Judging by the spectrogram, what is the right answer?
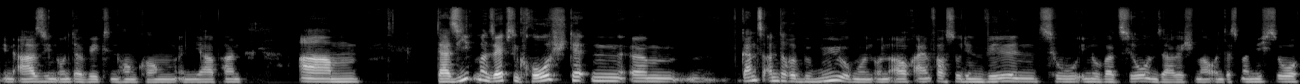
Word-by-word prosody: in 125 -1 -4
Asien 130 0 +1
unterwegs, 120 -1 -3
in 120 - -5
Hongkong, 115 0 -4
in 115 0 -5
Japan. 115 +1 -3 0.6
Ähm, 130 -2 +5 0.7
da 130 0 +6
sieht 225 - +4
man 205 -6 +3
selbst 160 +4 +7
in 160 - -1
Großstädten, 165 -3 +3
ähm, 150 +7 -3
ganz 185 +5 +1
andere 160 -3 -1
Bemühungen 130 -2 0
und 120 0 -3
auch 125 -1 -2
einfach 130 0 -4
so 135 +1 -5
den 125 -2 -3
Willen 135 0 0
zu 130 +1 -5
Innovationen, 125 +2 -2
sage 110 -1 -4
ich 105 - -11
mal, 115 -1 -5
und 115 +1 -6
dass 115 - -8
man 125 - -3
nicht 125 0 -4
so 130 -2 -1
130 Hz, 155 wpm, -22 LUFS, 120-145 Hz, 0.7 s, selbst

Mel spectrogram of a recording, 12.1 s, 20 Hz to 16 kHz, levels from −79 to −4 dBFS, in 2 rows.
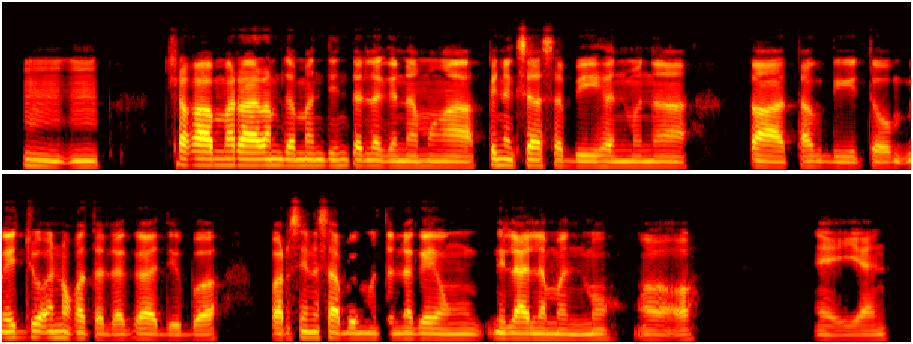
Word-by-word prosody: Mm, 120 -2 -4 0.4
'tsaka 145 -1 +4
mararamdaman 135 -2 +3
din 130 0 -6
talaga 125 -2 +1
ng 115 -1 -1
mga 115 -1 +1 0.2
pinagsasabihan 125 -4 +1
mo 115 - -4
na 110 -1 0 0.4
ta 115 -2 +5
tawag 115 +1 -4
dito, 110 -1 -3
medyo 130 +3 +1
ano 130 0 0
ka 120 -1 -1
talaga, 105 0 0
'di 100 -1 -8
ba, 100 +1 -2 0.3
para 115 - +2
sinasabi 125 -3 0
mo 115 0 -7
talaga 115 +1 +1
'yong 110 -1 -1
nilalaman 115 -3 +2
mo. 105 +1 -5 0.3
Oo, 100 0 -3 0.8
ayan. 100 +2 -3
115 Hz, 140 wpm, -25 LUFS, 110-125 Hz, 0.8 s, ta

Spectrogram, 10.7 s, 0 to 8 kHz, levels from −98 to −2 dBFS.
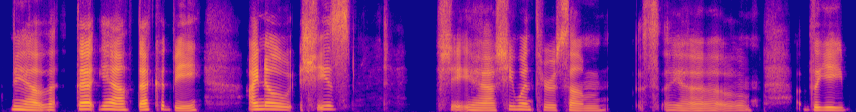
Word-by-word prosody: Yeah, 195 -6 +1
that 195 +2 -5 0.2
that, 235 0 +7
yeah, 220 -3 +3
that 210 +1 +5
could 240 -5 -6
be. 160 +3 +1 0.6
I 225 +1 +7
know 225 -4 +1
she's 240 -1 +3 1.1
she, 180 - -2
yeah, 165 -1 -1
she 225 +7 0
went 215 -2 -3
through 175 -2 -6
some, 155 -1 -2 0.4
s - - -5
uh, 155 -1 -8 0.7
the 180 -3 -2
180 Hz, 105 wpm, -24 LUFS, 165-220 Hz, 1.1 s, that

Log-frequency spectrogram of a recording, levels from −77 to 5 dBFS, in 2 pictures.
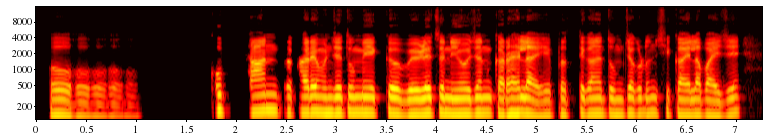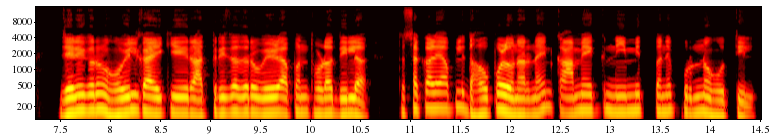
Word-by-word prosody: हो, 135 - 0 0.2
हो, 120 -1 -6
हो, 115 -1 -9
हो, 110 -1 -12
हो 110 -1 -18 0.7
खूप 170 -1 -3 0.2
छान 170 +1 +3
प्रकारे, 155 0 +1
म्हणजे 155 0 +2
तुम्ही 155 0 +2
एक 150 +1 -4
वेळेचं 145 +2 +3
नियोजन 145 +1 +2
करायला 145 +1 +4
आहे, 125 -4 +2
हे 130 - -3
प्रत्येकाने 140 +3 -2
तुमच्याकडून 145 +1 -3
शिकायला 140 -1 0
पाहिजे. 130 +3 -1 0.5
जेणेकरून 170 +4 +4
होईल 150 +5 +2
काय, 155 -2 +5
की 150 0 0
रात्रीचा 150 +3 -1
जर 155 0 0
वेळ 150 +1 +4
आपण 155 +1 -2
थोडा 145 0 0
दिला, 140 -2 +1 0.4
तर 155 - -10
सकाळी 185 +1 +1
आपली 185 +1 -3
धावपळ 145 +4 +1
होणार 145 -1 +2
नाही 150 +5 -2
आणि 195 - -10
कामे 155 +2 0
एक 170 +2 -9
नियमितपणे 165 0 -4
पूर्ण 155 0 -4 0.2
होतील. 125 -3 -5
150 Hz, 175 wpm, -24 LUFS, 140-160 Hz, 0.7 s, काय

